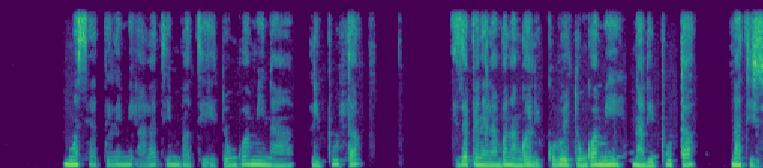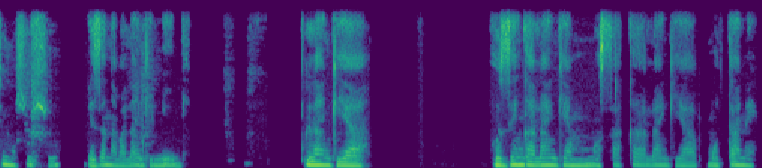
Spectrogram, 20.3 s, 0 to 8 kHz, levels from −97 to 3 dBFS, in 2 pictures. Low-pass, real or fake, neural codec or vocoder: 7.2 kHz; real; none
